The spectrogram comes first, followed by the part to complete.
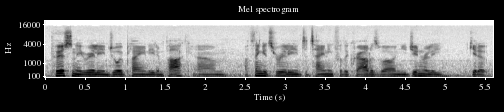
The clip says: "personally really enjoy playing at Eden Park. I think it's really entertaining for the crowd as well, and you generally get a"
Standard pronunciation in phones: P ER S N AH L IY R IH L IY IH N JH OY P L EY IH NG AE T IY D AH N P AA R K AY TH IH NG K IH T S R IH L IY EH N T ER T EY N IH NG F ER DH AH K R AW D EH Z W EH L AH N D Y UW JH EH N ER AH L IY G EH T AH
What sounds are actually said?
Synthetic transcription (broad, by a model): P ER S N L IY R IH L IY IH N JH OY P L EY IH NG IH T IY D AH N P AA R K AY TH IH NG K IH T S R IH L IY EH N T ER T EY N IH NG F ER DH AH K R AW D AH Z W EH L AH N Y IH JH EH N ER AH L IY G EH T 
